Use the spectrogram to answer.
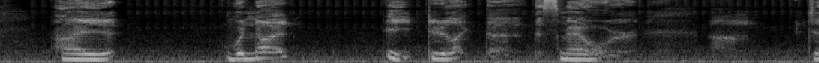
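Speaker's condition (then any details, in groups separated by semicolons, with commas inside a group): Cerebral palsy; uses a wheelchair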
